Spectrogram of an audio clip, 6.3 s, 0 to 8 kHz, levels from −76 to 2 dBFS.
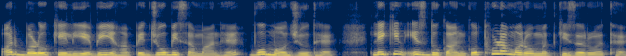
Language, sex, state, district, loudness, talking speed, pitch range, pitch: Hindi, female, Delhi, New Delhi, -15 LUFS, 220 wpm, 185-265 Hz, 225 Hz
